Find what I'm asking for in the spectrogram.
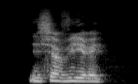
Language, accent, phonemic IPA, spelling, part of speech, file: French, Canada, /de.sɛʁ.vi.ʁe/, desservirai, verb, LL-Q150 (fra)-desservirai.wav
- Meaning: first-person singular simple future of desservir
